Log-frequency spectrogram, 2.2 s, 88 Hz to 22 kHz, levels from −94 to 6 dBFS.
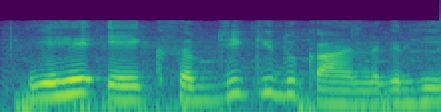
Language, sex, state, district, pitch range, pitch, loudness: Hindi, female, Punjab, Pathankot, 140-215 Hz, 165 Hz, -17 LUFS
